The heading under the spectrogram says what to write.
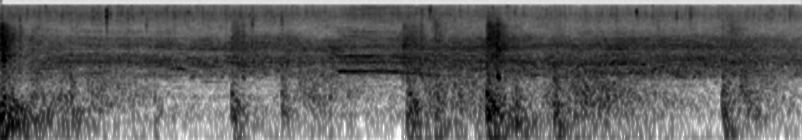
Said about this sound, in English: Two Union gunboats fire their guns on Confederate lines all night, their reports echoing the thunder.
